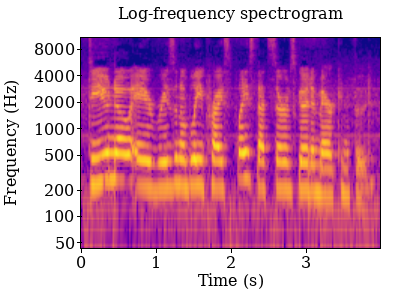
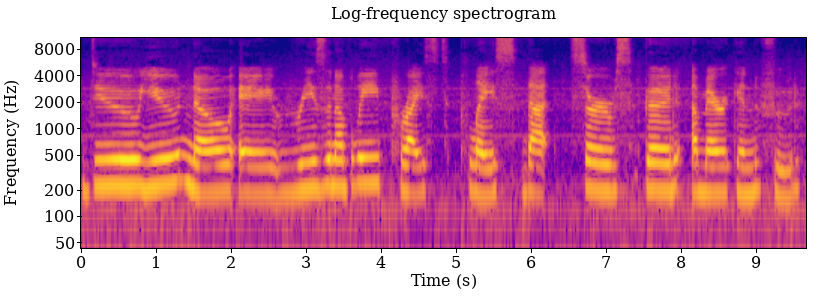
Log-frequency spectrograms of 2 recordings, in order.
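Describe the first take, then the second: First: The sentence is spoken at normal, fast pace. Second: The sentence is spoken at a medium pace. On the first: "one more time at normal speed" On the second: "a little bit faster this time"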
